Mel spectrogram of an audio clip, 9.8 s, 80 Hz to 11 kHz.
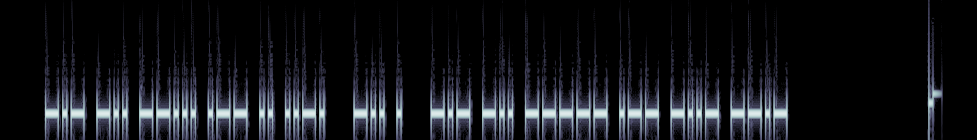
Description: Morse code, heard as a keyed tone, about 28 wpm, 700 Hz. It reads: KD7WIF DE KD0WXQ
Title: USA Callsign DE Callsign - 6 Characters - 28wpm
